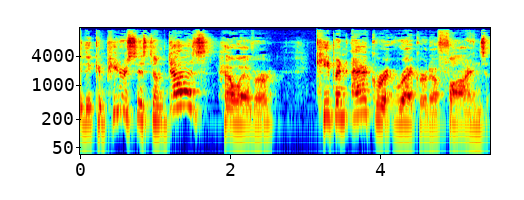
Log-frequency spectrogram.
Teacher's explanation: when you get to the word does i think you want to raise your pitch a little bit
